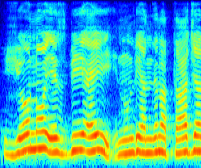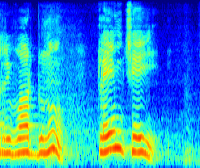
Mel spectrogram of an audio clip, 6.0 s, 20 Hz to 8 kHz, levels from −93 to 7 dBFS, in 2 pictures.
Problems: none marked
